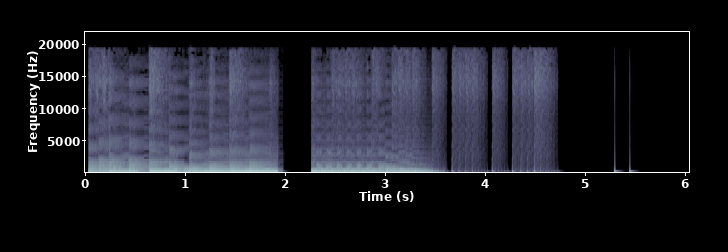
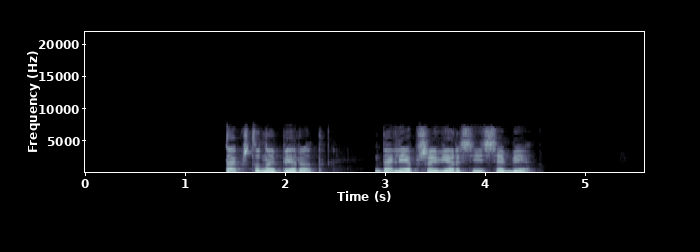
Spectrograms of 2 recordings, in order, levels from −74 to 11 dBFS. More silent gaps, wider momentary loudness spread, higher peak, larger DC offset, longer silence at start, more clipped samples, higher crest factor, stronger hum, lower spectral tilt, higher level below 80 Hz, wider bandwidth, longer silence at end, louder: first, 2.09-2.25 s, 4.84-5.28 s vs none; first, 15 LU vs 7 LU; about the same, 0 dBFS vs -2 dBFS; neither; second, 0.05 s vs 1.4 s; neither; about the same, 16 dB vs 18 dB; neither; first, -6 dB/octave vs -4.5 dB/octave; first, -30 dBFS vs -56 dBFS; first, over 20 kHz vs 7.6 kHz; second, 0.55 s vs 1.15 s; about the same, -17 LUFS vs -16 LUFS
